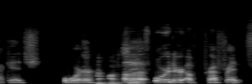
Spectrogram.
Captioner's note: laughs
